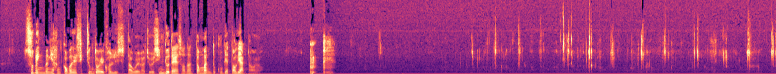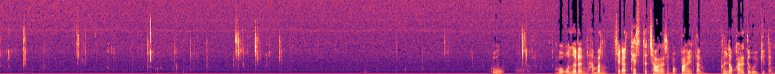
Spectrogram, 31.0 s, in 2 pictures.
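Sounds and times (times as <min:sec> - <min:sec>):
person chewing crunchy food: 0:07.0 - 0:07.8, 0:08.8 - 0:21.4, 0:25.8 - 0:26.6.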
